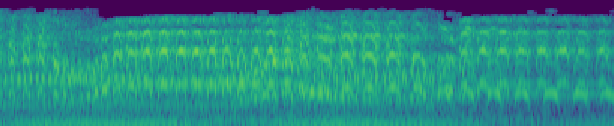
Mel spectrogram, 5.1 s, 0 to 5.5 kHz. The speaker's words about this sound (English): Yep, Australia's laughing kookaburra is a member of the kingfisher family. And it's been known to dispatch snakes up to 3 feet in length.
